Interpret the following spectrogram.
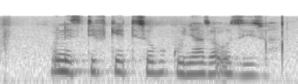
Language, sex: Zulu, female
